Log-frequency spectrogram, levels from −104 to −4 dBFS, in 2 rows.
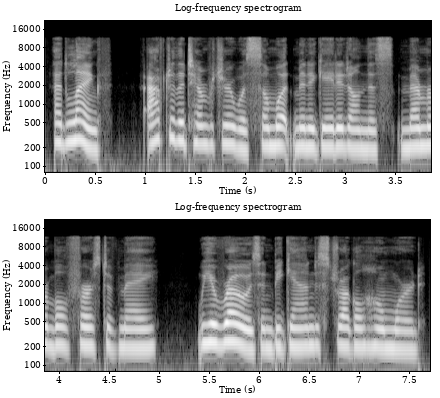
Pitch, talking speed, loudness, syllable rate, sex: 205 Hz, 165 wpm, -18 LUFS, 5.9 syllables/s, female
